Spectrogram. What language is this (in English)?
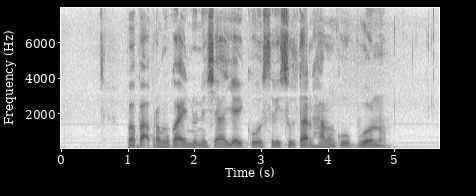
Javanese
